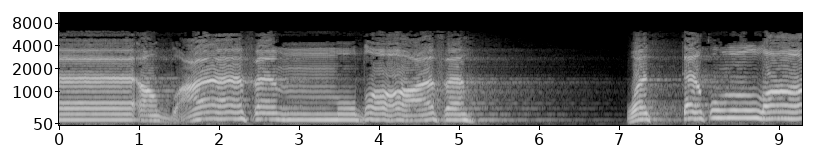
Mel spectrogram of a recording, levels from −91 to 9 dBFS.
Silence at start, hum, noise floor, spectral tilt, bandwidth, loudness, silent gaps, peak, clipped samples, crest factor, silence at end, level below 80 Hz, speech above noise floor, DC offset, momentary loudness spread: 0 s; none; -57 dBFS; -7.5 dB/octave; 6.4 kHz; -15 LUFS; none; -4 dBFS; under 0.1%; 12 dB; 0 s; -52 dBFS; 43 dB; under 0.1%; 7 LU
